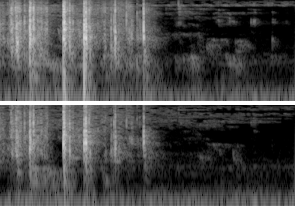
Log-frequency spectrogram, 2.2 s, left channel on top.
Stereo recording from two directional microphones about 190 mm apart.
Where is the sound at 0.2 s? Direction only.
15° left (ahead or behind).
